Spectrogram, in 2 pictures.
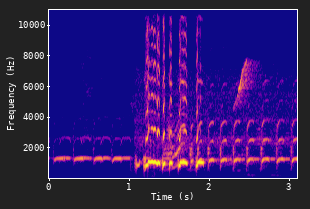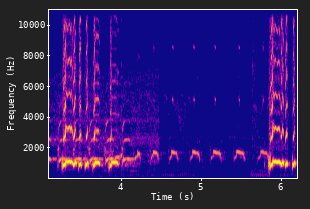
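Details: Zebra dove of local wild stock, singing hard in a big 'kung' voice to bring other doves into song: loud coos with trailing rapid notes, twice, then a light series of repeated notes before another coo.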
